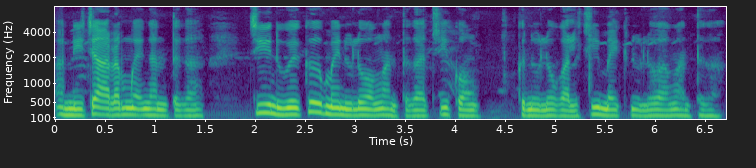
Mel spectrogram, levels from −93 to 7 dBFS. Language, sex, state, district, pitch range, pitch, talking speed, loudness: Wancho, female, Arunachal Pradesh, Longding, 150-175 Hz, 160 Hz, 190 wpm, -17 LUFS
